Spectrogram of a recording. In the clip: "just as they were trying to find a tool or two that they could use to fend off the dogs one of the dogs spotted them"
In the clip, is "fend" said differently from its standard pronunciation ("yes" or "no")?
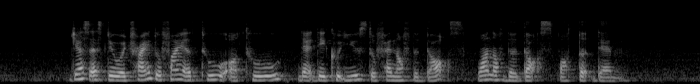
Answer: yes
